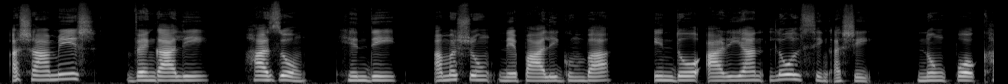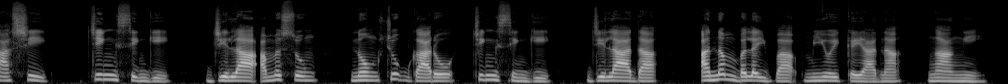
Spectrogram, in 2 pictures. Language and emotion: Manipuri, neutral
